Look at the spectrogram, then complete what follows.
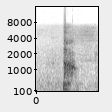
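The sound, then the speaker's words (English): A single short cough, fairly loud, bursting out sharply and fading within a fraction of a second against a quiet background. “Mine has just been a little bit of a cough that's always been there, but, you know, yeah.”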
